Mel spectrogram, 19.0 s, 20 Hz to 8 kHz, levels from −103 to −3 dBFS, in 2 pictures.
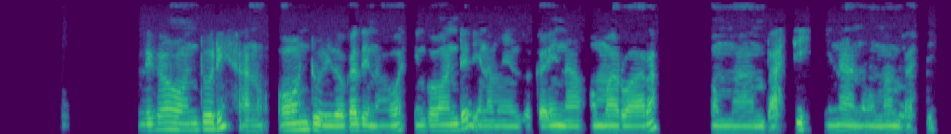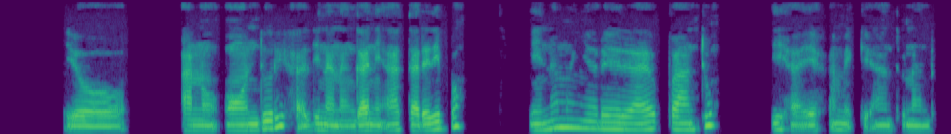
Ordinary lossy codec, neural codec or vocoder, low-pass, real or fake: MP3, 48 kbps; none; 7.2 kHz; real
